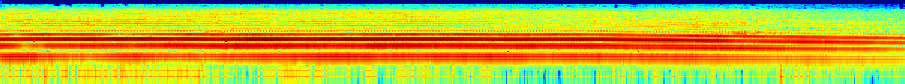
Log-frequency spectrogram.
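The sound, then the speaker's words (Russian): Air raid siren sounding on a Sunday at an outdoor military equipment exhibition marking a liberation anniversary: a loud, steady, harmonic wail whose pitch slowly sinks and whose level tapers near the end, with no voices. “Это был звук воздушной тревоги, который прозвучал в воскресенье на Литенской плане.”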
